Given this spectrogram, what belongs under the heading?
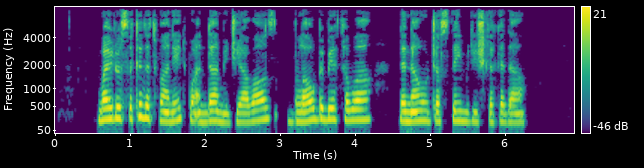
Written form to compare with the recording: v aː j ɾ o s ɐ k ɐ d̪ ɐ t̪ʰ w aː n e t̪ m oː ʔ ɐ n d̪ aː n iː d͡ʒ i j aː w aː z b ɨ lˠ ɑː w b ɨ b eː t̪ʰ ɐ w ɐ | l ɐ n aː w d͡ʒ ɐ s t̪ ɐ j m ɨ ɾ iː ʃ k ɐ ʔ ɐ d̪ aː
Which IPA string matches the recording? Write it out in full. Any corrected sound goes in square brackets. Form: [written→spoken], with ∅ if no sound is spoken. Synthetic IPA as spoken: v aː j ɾ o s ɐ k ɐ d̪ ɐ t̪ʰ w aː n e t̪ [m→b] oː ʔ ɐ n d̪ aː [n→m] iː d͡ʒ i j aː w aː z b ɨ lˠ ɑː w b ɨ b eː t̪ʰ ɐ w ɐ | l ɐ n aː w d͡ʒ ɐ s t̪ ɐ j m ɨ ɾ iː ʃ k ɐ [ʔ→k] ɐ d̪ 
